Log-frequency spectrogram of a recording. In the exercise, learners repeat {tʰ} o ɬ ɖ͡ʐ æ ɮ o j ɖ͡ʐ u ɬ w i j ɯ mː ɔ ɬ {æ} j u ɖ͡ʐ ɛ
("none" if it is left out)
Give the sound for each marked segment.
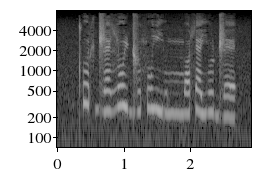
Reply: tʰ, æ

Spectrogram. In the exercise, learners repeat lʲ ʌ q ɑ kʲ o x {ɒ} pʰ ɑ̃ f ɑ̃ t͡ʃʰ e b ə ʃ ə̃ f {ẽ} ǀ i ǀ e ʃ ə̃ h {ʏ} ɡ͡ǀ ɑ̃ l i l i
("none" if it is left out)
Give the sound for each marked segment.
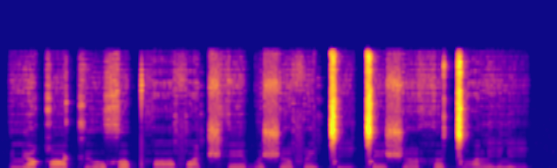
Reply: ʌ, ẽ, ə

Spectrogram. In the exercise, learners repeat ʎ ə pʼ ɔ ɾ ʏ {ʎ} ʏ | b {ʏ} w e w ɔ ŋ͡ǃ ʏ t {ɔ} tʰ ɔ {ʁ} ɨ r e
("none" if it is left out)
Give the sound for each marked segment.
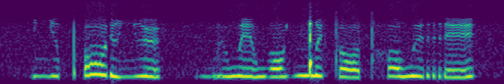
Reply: ʎ, ɨ, ɔ, w

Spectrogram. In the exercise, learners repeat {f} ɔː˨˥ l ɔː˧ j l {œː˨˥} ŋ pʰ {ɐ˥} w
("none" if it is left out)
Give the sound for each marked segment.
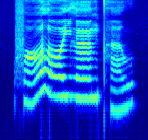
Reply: f, œː˧, ɐ˨˧

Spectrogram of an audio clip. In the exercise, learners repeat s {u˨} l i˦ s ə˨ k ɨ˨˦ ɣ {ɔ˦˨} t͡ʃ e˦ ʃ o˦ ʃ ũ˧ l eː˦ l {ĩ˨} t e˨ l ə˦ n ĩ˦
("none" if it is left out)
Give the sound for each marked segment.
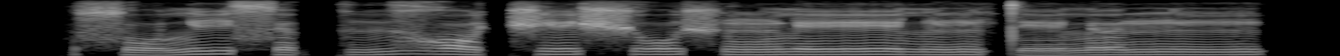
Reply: o˨, ɔ˦˨, ĩ˧

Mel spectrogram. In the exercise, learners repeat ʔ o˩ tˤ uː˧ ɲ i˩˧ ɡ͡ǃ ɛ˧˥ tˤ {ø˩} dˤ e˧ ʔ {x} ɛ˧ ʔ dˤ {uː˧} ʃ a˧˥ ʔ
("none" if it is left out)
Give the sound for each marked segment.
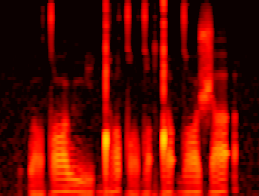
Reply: e˩, ǃ, uː˧

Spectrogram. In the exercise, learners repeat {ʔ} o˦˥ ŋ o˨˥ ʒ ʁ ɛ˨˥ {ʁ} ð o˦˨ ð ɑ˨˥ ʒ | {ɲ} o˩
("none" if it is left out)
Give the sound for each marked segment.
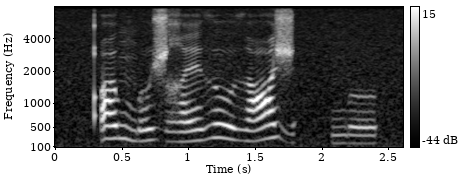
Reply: qʼ, none, ŋ

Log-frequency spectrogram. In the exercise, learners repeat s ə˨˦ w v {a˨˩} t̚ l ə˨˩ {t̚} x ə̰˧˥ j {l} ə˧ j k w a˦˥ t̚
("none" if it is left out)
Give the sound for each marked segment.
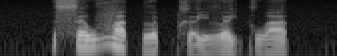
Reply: a˨˩, p̚, l

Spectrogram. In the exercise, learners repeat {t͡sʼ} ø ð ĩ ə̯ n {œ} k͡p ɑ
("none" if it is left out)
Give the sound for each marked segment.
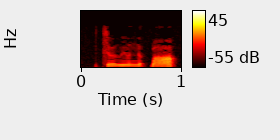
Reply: t͡s, œ

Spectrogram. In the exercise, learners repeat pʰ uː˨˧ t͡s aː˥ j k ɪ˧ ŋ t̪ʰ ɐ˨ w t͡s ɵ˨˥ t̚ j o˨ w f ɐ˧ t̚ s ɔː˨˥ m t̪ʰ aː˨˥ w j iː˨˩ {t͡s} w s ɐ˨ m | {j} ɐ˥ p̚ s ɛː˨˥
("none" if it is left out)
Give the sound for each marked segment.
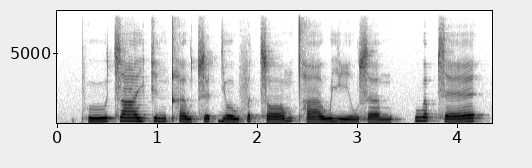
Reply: none, w

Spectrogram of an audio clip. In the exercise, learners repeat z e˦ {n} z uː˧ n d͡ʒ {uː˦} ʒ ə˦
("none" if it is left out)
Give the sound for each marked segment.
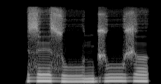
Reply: none, uː˦

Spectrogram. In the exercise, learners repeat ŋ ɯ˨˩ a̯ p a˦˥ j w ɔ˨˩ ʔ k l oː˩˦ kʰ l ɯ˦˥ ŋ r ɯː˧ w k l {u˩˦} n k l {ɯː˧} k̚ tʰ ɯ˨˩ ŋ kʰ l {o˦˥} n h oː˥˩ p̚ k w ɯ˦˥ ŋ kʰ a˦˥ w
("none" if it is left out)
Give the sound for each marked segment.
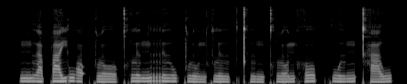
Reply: u˩˦, ɯː˨˩, o˦˥

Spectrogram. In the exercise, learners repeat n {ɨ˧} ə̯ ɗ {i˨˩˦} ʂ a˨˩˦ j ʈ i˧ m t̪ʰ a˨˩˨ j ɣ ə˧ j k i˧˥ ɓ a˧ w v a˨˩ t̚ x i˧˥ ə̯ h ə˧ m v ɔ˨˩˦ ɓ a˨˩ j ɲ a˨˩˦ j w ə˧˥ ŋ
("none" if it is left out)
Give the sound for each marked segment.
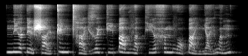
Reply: i˧, i˨˩˦

